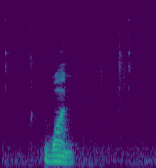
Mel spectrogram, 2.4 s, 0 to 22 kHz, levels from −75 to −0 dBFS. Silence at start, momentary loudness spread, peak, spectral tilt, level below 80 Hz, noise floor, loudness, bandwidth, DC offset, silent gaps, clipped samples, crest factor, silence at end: 0.45 s; 26 LU; -14 dBFS; -6 dB/octave; -66 dBFS; -61 dBFS; -32 LUFS; 16 kHz; under 0.1%; none; under 0.1%; 22 dB; 0.5 s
